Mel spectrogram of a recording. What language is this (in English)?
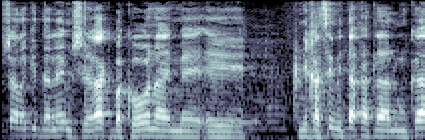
Hebrew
